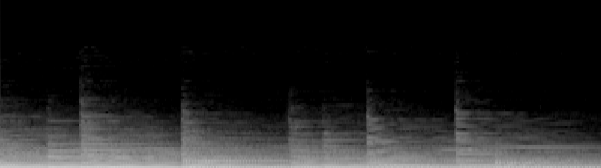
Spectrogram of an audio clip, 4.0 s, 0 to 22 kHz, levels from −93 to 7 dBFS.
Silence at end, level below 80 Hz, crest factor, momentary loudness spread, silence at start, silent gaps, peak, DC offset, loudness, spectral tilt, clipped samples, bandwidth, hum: 0 s; -36 dBFS; 12 dB; 7 LU; 0 s; none; -6 dBFS; under 0.1%; -21 LUFS; -9.5 dB/octave; under 0.1%; 6.6 kHz; none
